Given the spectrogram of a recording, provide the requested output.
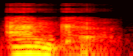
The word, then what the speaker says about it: anchor: Two syllables. Anchor. Listen to it again. Anchor. Ang is a first syllable and it is stressed. Cur is a second syllable. The final R in the word is not pronounced.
